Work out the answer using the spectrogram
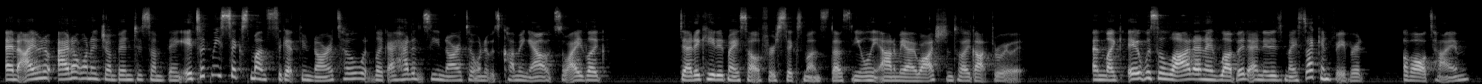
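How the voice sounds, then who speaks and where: A young adult woman talks casually as a guest on a chat stream. She rambles, circling back with "like" and restarts, in an ordinary middle-pitched voice. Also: a bit bright. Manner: chatty and rambling, heavy use of "like", quick to laugh.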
